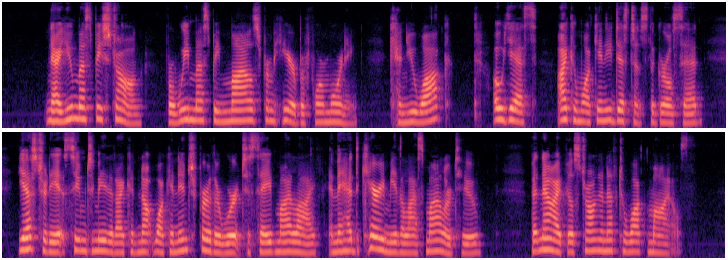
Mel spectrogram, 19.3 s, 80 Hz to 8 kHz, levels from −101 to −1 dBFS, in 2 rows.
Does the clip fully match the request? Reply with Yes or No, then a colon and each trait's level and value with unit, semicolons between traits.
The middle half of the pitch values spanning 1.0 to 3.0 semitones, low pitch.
No: average, 2.7 semitones; medium, 185 Hz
